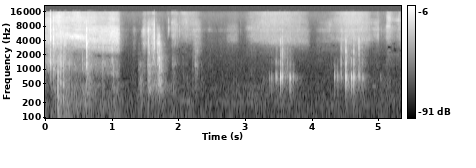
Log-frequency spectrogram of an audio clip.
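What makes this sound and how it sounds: Fingers turn a thin paper page of an open road atlas and a palm smooths it flat. A bright, dense rustle fills the first second, then softer swishing rubs and light crinkles follow as the page settles.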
